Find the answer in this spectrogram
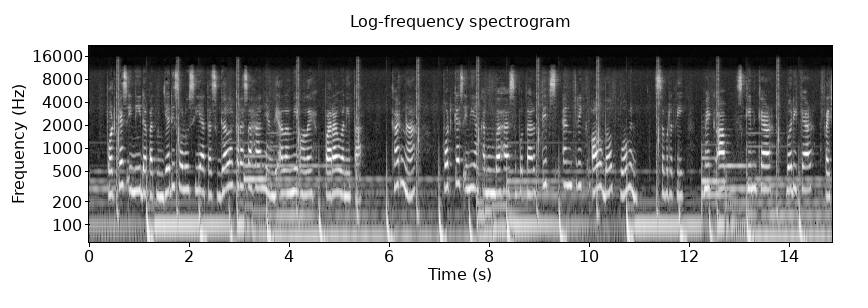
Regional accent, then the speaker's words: Purwakarta, West Java, Indonesia; born there; Lahir di Purwakarta, 3 Februari 2001.

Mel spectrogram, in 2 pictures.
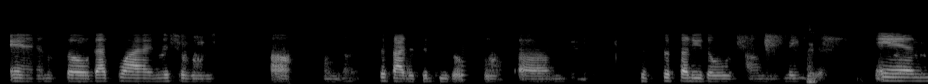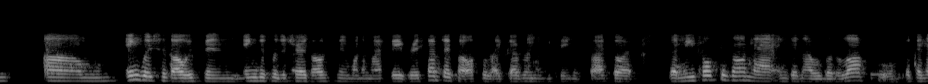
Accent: Philadelphia, Pennsylvania, United States; growing up in Philadelphia and being in the United States, which is the richest country in the world

